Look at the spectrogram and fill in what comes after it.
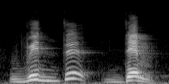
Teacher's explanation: enough see with them it changes into with aim with them it ends with the th starts with the th only one th is enough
